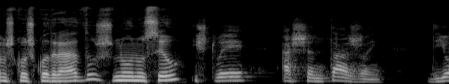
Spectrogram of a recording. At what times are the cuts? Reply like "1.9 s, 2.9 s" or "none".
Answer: 1.9 s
